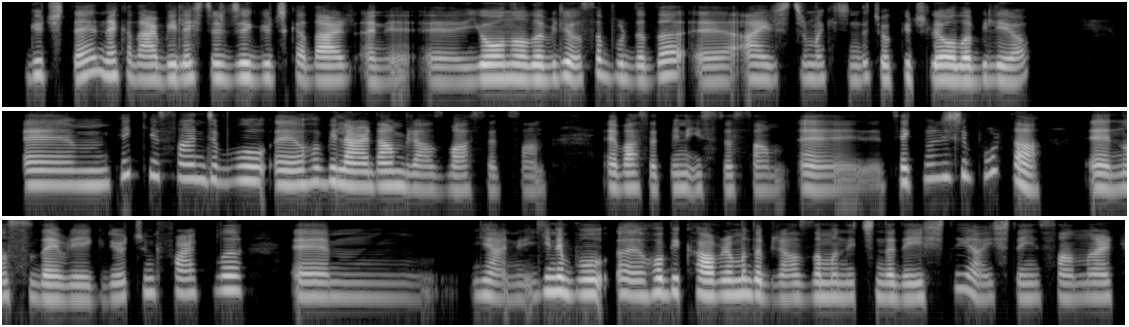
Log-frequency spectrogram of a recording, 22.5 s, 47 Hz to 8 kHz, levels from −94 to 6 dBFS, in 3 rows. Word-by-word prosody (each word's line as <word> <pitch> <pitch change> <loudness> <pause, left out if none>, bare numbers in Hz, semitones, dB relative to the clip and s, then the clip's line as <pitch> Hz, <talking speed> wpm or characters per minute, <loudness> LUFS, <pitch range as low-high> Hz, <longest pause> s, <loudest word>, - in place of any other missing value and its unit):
güç 225 +2 -2
de 230 +7 +2
ne 220 -1 +5
kadar 185 -4 +2
birleştirici 195 0 +3
güç 195 0 -3
kadar, 180 -2 +3
hani, 165 -1 -5
eee, 170 - -5
yoğun 170 +3 +4
olabiliyorsa 190 +3 +3
burada 180 -3 -4
da, 220 +2 +2
eee, 170 +1 -2
ayrıştırmak 190 +1 -3
için 180 0 -11
de - - -5
çok 185 -3 -5
güçlü 195 -2 +2
olabiliyor. 175 0 +5 0.8
Emm, 215 0 -1
peki 350 -1 -6
sence 290 -4 -2
bu, 260 +1 0
eee, 215 -1 +2
hobilerden 210 -3 +3
biraz 175 -2 -6
bahsetsen, 170 -1 -8 0.4
eee, 190 - +1
bahsetmeni 185 -1 -3
istesem, 175 -1 -6
eee, 175 - -4
teknoloji 300 +7 -3
burada, 410 +5 +1 0.3
eee, 185 -1 +2
nasıl 190 -1 +3
devreye 165 -1 +1
giriyor? 175 +3 -7
Çünkü 230 +3 -10
farklı, 245 +3 -1 0.3
emm, 185 -1 -4 0.4
yani, 195 -3 -5
yine 240 -3 +4
bu, 215 0 +3
ııı, 205 -2 +1
hobi 230 +3 +2
kavramı 210 0 +4
da 205 -3 +2
biraz 175 +1 -6
zaman 190 0 -2
içinde 185 0 -4
değişti 185 +10 -6
ya, 235 -10 -4
işte, 180 +1 -10
insanlar, 180 0 -4
190 Hz, 145 wpm, -25 LUFS, 180-215 Hz, 0.8 s, ne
